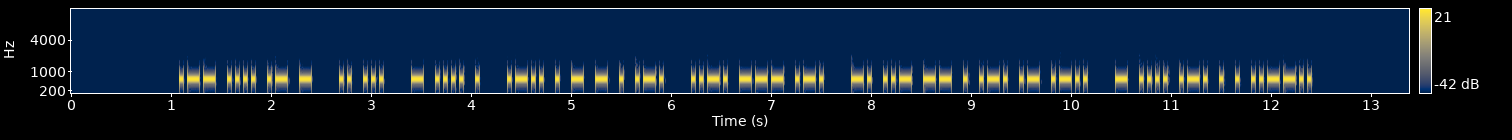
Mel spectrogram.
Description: Morse code, heard as a keyed tone, about 30 wpm, 700 Hz. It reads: WHAT IS THE LETTER FOR NUMERAL THREE?
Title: Sentences from Top 1000 Words - Review Part 2 - 30wpm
